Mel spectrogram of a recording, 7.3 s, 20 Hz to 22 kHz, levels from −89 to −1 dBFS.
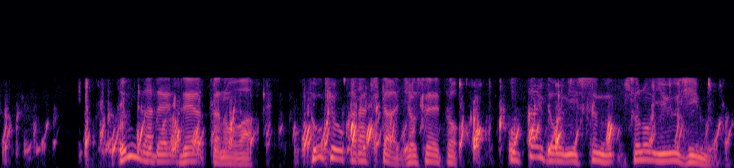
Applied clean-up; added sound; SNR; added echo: neural mask model Resemble Enhance denoiser.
